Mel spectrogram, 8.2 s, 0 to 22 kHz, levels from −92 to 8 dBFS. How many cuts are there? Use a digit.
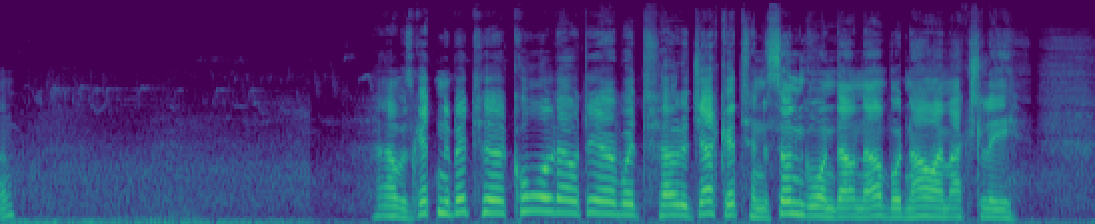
1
